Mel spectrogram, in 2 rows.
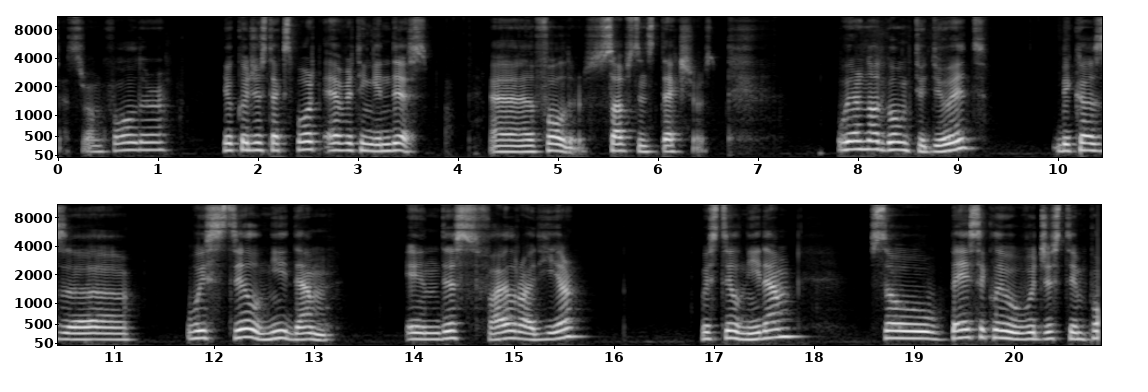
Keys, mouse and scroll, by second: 2.0 click, 3.0 click, 4.6 click, 4.7 click, 7.1 click.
